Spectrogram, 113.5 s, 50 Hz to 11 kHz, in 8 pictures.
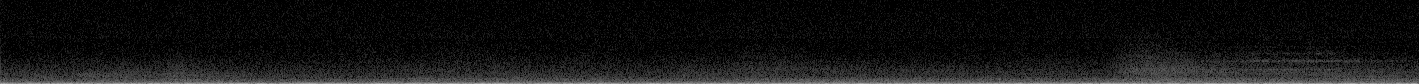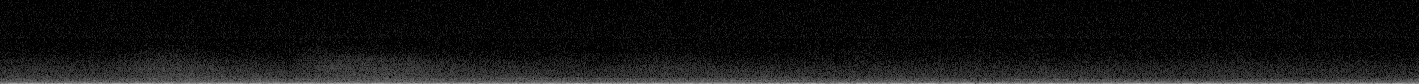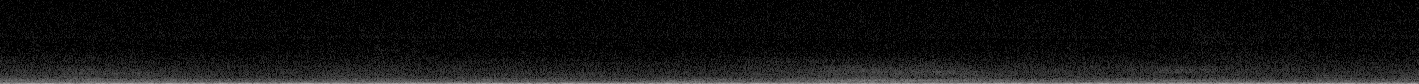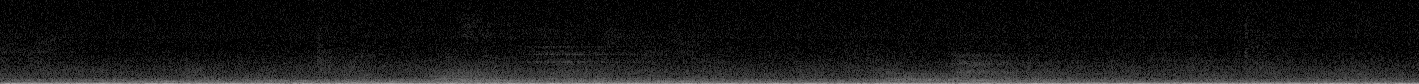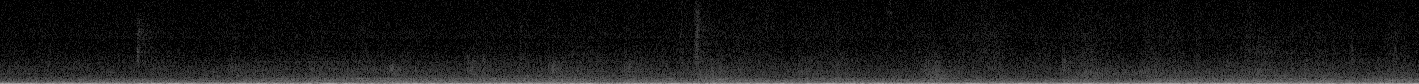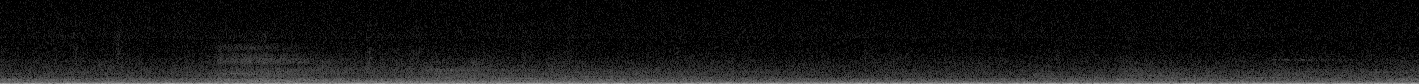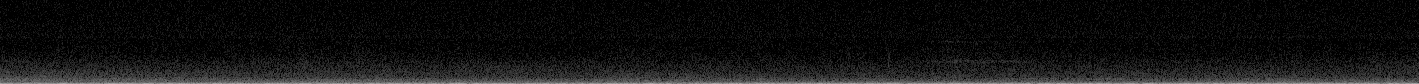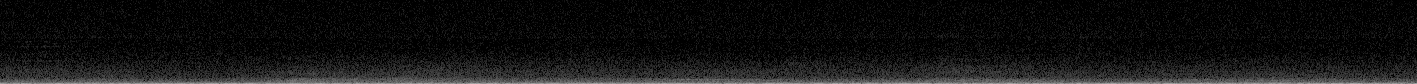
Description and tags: Museum Gallery 8
gallery, people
